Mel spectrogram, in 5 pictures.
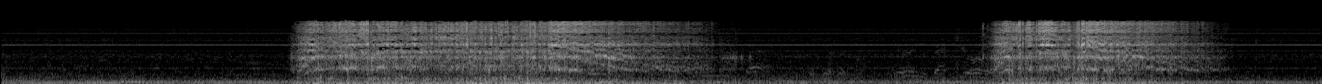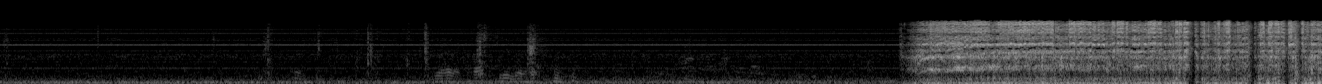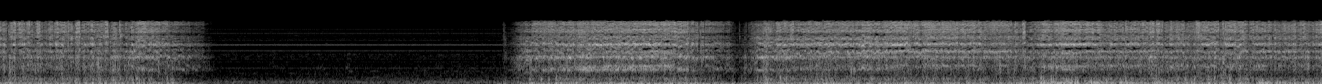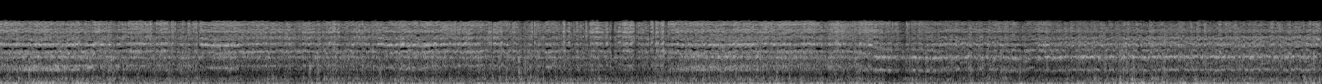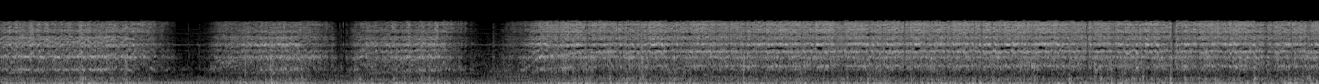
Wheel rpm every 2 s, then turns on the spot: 0, 50, 190, 10, 0, 60, 0, 0, 0, 0, 0, 110, 230, 230, 60, 20, 130, 150, 230, 230, 220, 220, 230, 230, 190, 160, 160, 90, 80, 200, 230, 230, 230.
none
